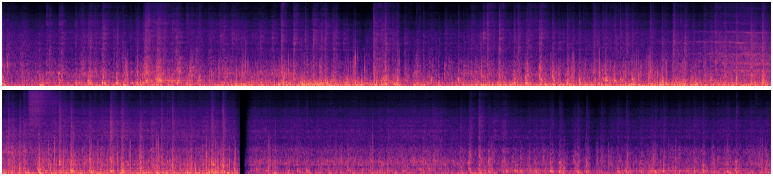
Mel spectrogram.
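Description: Passenger train coach running at speed, heard from on board, with wheels clattering over the rail joints. About two-thirds through the sound cuts off abruptly and comes back as quieter running.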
